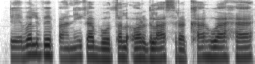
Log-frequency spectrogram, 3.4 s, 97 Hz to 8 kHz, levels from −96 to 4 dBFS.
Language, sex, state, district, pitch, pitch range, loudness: Hindi, male, Jharkhand, Palamu, 155 Hz, 145-155 Hz, -15 LUFS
